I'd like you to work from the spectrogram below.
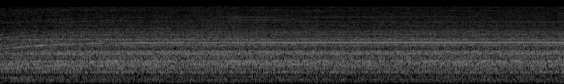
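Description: A motorised electric nail file whirs steadily at a constant pitch throughout, a continuous buzzing drone at moderate volume with no pauses.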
